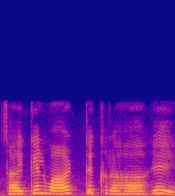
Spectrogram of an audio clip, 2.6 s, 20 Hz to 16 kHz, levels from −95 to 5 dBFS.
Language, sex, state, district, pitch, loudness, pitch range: Hindi, female, Madhya Pradesh, Bhopal, 240 Hz, -16 LUFS, 230-275 Hz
